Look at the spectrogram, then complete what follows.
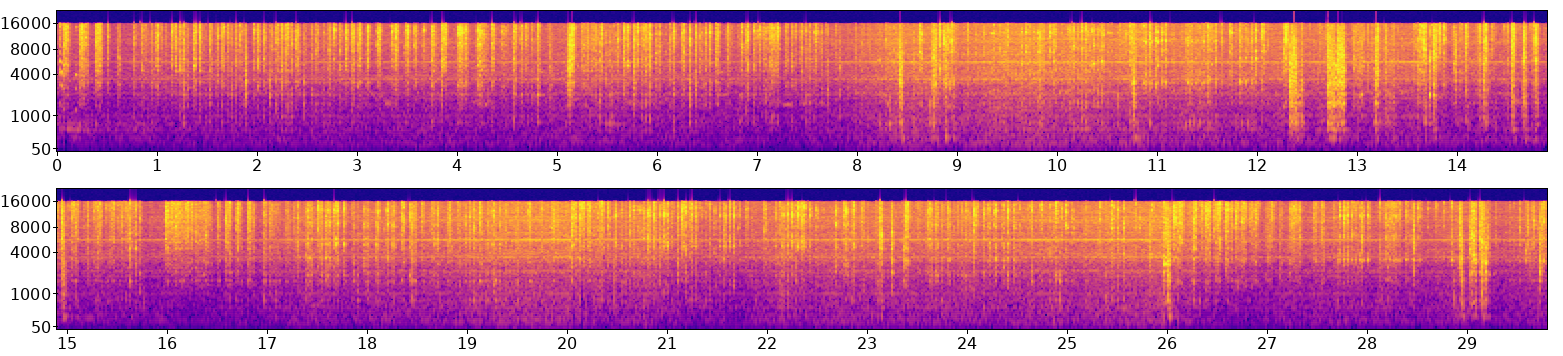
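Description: A hand scraper spreading and scraping a wet, grey cement-like filler paste across a plywood board, in repeated irregular strokes with scattered clicks and taps.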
